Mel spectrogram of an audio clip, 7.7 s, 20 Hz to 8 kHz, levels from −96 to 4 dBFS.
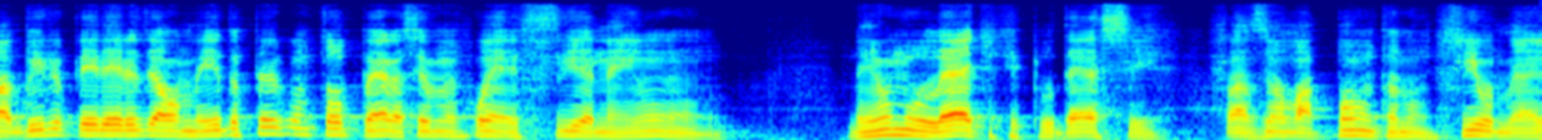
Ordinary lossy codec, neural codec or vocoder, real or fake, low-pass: none; codec, 24 kHz, 1 kbps, SNAC; fake; 7.2 kHz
